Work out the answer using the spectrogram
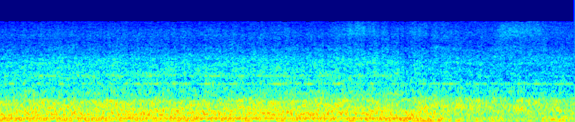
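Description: Metro railcar running along the track, heard from inside the car: a steady rumble with a low hum that cuts out about three seconds in, after which it is a little quieter.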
